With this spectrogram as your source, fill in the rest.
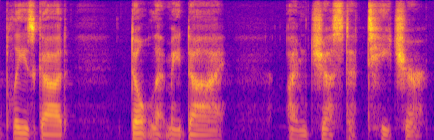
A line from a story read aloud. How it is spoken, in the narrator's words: I again whispered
